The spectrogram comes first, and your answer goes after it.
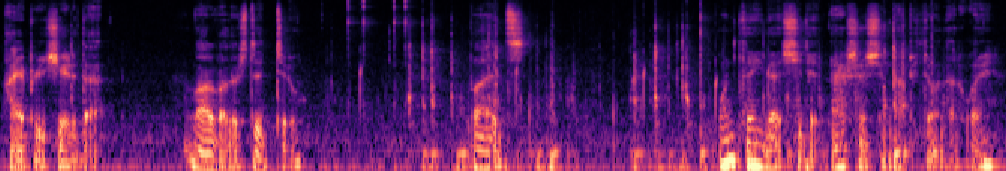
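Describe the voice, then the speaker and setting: A young man with a low, gravelly voice talks casually while playing a game. He rambles through a story with plenty of exasperation. The recording is noisy, with keyboard clicks clattering behind him. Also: fairly bright tone. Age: young adult. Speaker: gaming channel host.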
